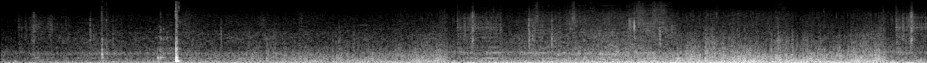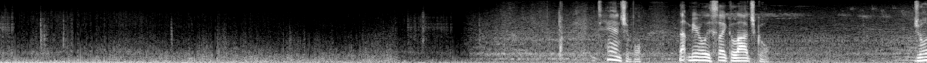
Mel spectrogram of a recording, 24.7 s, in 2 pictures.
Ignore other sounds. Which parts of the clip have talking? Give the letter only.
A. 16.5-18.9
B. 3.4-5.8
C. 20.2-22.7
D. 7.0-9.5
C.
